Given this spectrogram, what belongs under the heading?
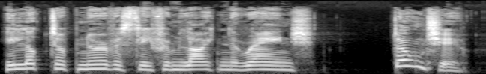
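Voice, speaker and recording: A woman reading a children's storybook aloud, giving it lively expression. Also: fairly low pitch, a little fast, no room sound, clean studio sound. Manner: lively character voices, plain narration. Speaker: audiobook reader. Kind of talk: storybook narration.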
